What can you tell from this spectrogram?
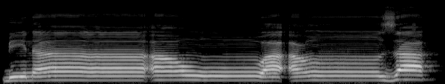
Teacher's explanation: اخفا، نون کی آواز کو چھپا کر پڑھیں گے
